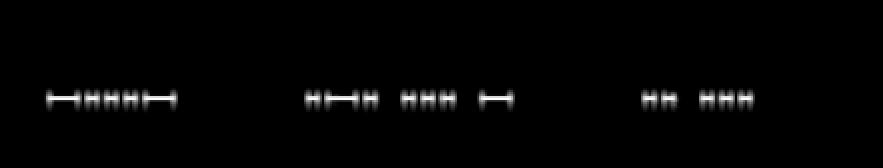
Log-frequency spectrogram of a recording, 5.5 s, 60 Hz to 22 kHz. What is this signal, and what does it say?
Morse code, heard as a keyed tone, about 20 wpm, 700 Hz. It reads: <BT> RST IS
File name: UK MASTER QSOs TRAINING/20WPM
